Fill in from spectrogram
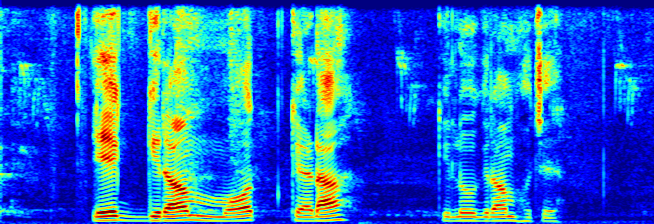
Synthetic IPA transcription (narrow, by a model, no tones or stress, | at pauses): eːk̚ɡɪɾaːmːɔːt̪̚kɛːɽaː | kɪloːɡɪɾaːmɦot͡ʃeː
